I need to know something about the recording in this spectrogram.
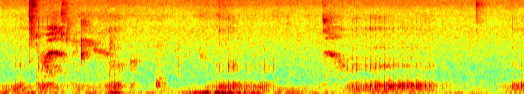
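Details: A male house cat lying in a lap at night purrs in low breathy pulses while being petted on the head and neck. Soft whispered speech and rustles are heard between the purring swells.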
